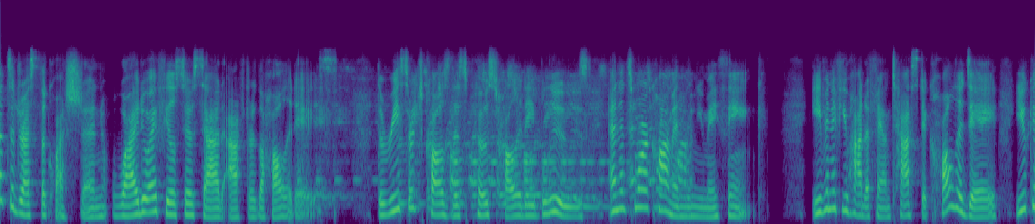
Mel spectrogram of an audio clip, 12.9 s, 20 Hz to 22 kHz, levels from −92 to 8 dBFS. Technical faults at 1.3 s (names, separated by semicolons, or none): none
